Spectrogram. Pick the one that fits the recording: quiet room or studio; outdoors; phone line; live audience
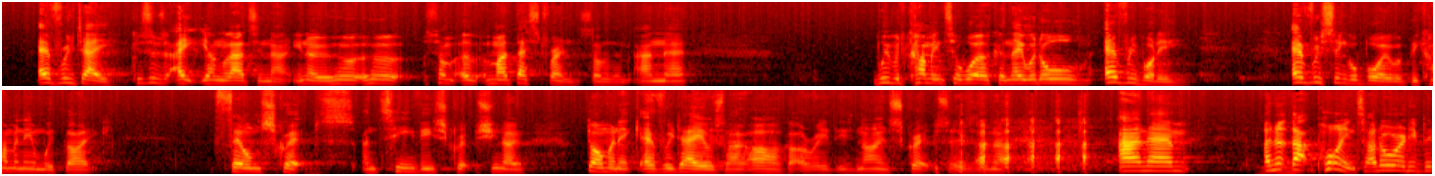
live audience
